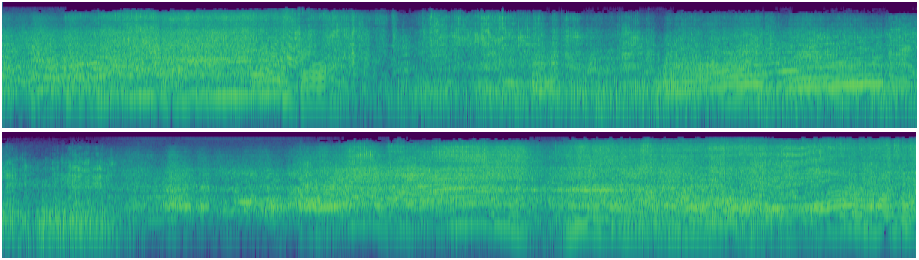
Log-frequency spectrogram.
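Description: A racing car engine roars close by, revving up and down as gears change.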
